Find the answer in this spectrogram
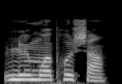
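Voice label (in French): "le mois prochain", French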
